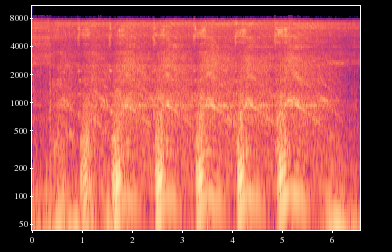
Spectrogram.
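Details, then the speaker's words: Opel engine after shop rebuild, first start with timing corrected: petrol engine running normally, blipped about once a second, revs rising and falling cleanly. "That we can officially call the first start after the engine build, which is operating under normal conditions."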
